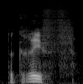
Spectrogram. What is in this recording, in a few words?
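"griff", Alsatian, Bas Rhin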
